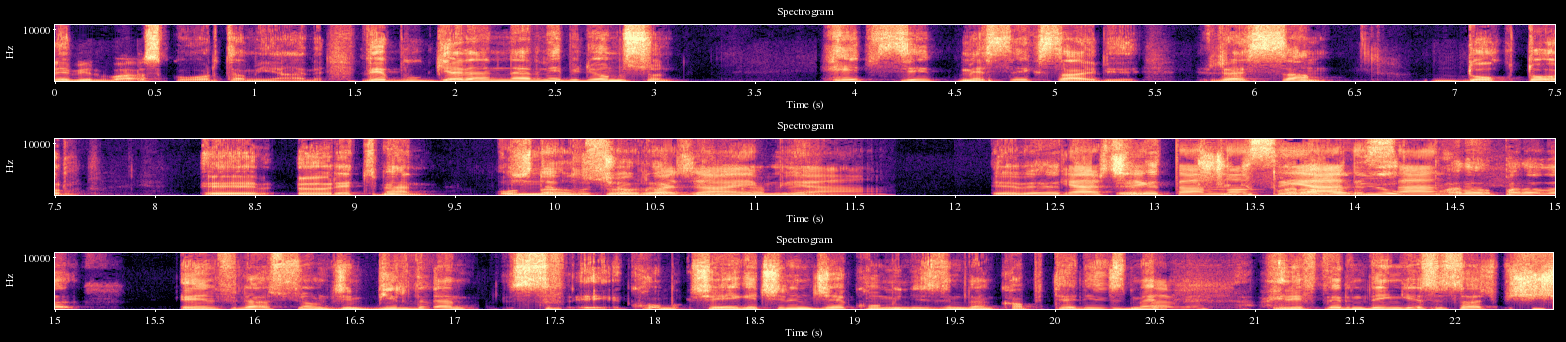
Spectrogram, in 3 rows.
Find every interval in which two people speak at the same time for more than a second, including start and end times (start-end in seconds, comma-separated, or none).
9.7-11.4, 12.5-14.6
